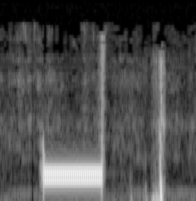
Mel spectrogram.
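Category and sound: signal or alarm, telephone dial tone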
